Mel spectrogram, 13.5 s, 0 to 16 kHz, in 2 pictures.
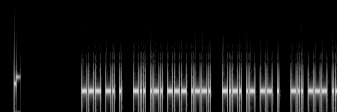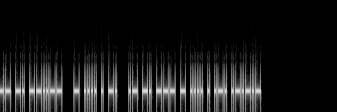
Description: Morse code, heard as a keyed tone, about 34 wpm, 700 Hz. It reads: ONE DROP CAME DOWN, THEN ANOTHER.
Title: Sentences from Top 1400 Words 35wpm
